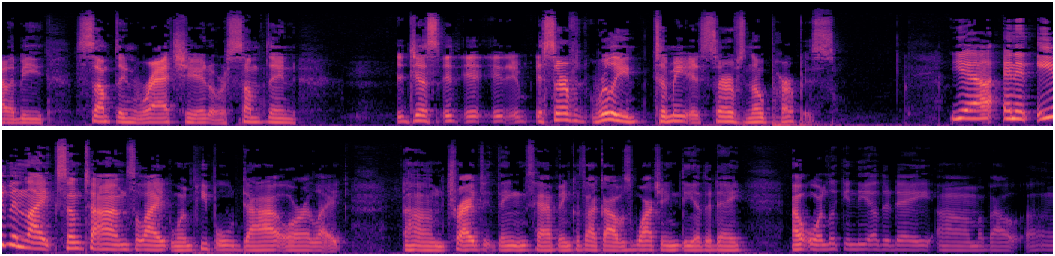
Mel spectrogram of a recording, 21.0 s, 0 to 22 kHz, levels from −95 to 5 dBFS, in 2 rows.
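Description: Nothing stood out as a technical problem on listening to this speech recording.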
